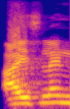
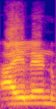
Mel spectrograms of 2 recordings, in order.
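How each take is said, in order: First: The word is said with an s sound. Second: The word is said without any s sound. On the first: The speaker calls it wrong. "आइसलैंड नहीं बोलेंगे" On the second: The speaker calls it right. "एस silent होता है, आइलैंड बोलते हैं इसको"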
